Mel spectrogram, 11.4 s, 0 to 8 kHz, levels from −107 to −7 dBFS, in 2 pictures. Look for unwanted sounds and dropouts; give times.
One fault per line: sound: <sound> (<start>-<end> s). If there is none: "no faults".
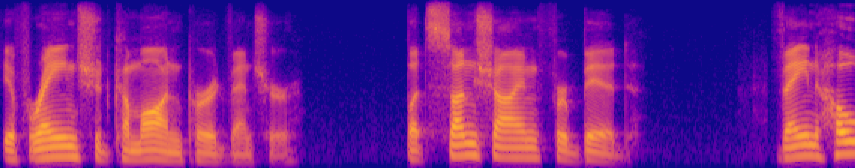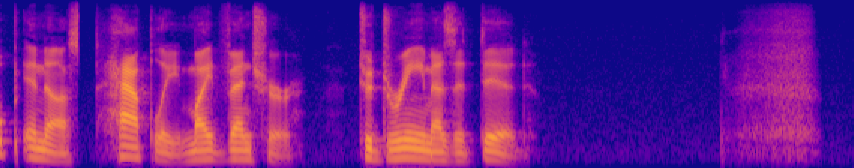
sound: dropout (6.2-6.3 s)
sound: breath (10.5-11.2 s)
